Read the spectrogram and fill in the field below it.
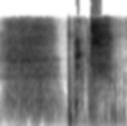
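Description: A single loud sneeze: a long breathy inhale building up, a brief pause, then a sharp explosive burst that trails off quickly. No talking.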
